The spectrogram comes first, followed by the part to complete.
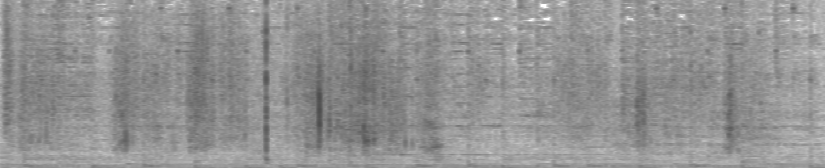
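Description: Background music: sustained low tones under a quick, repeating pattern of short notes, with a few faint ticks.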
